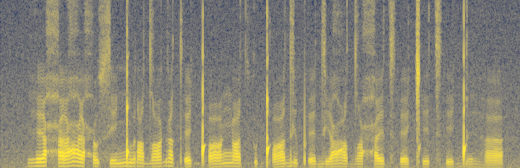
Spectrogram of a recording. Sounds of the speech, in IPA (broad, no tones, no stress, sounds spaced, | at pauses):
ɦ ɛ ħ a ʕ e ħ u s e ŋ͡ǃ u ɾ a dˤ ɑ ɡ ɑ tʼ ɛ ǃʼ ɑ ŋ ɑ t͡sʼ u ǃʼ ɑ d e pʼ ɛ d e ʕ u dˤ ɑ ħ ɛ t͡sʼ ɛ ǀ e t͡sʼ e ɡ͡ǃ ɛ ɦ a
